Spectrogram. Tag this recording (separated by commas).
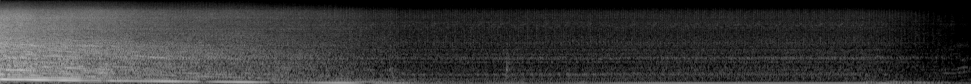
Motor vehicle (road), Car, Vehicle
